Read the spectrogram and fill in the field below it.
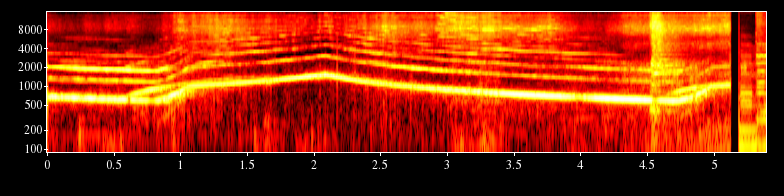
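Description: A toy fire truck blares an electronic siren, its wailing tone sweeping up and down steadily and loudly throughout, close by with no talking.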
